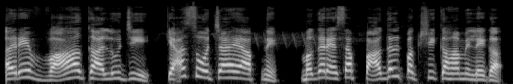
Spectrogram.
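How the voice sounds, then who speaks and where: Woman playing a scheming, high-voiced female crow. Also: lively intonation, a little slow, sharp tone, no echo, full character voice. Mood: gleeful scheming. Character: wicked, scheming, lazy female crow, a nagging wife. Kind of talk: Hindi children's cartoon character voice.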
